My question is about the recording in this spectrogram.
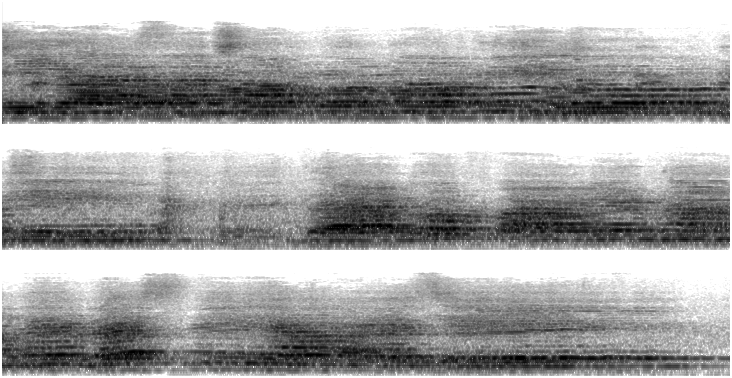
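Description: A group of voices singing a hymn together without instruments, holding long notes in slow phrases with brief breaks between them.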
